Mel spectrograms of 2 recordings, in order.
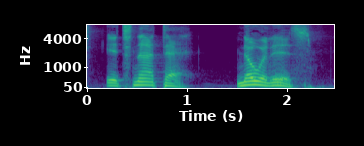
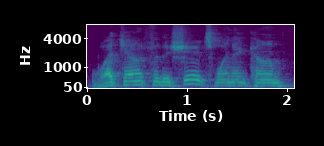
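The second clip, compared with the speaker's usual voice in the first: dictating into phone; 18 dB quieter than usual. Real, not acted. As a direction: speak clearly into the held-up phone. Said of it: "He's gonna talk into the phone".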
